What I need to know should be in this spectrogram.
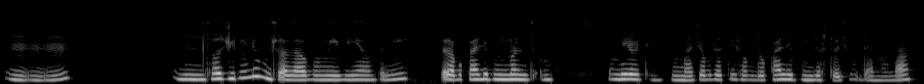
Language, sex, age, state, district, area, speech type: Nepali, female, 18-30, West Bengal, Kalimpong, rural, spontaneous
